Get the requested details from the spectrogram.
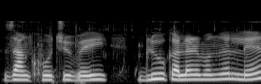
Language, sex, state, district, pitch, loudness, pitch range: Wancho, female, Arunachal Pradesh, Longding, 220 Hz, -16 LUFS, 210-230 Hz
